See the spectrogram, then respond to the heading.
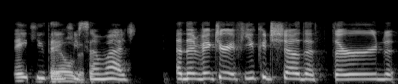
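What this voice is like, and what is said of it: Usual voice. Nothing is said of it.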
